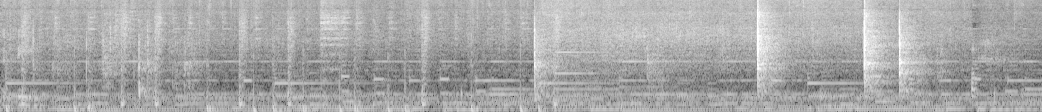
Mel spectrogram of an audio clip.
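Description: Shrimp cakes fry in a pan with a steady sizzle, and scattered clicks and taps from a utensil and the pan sound throughout. Several sharper knocks come near the end. No one speaks.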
